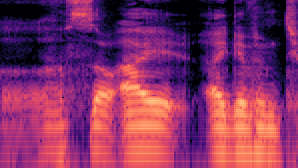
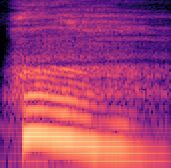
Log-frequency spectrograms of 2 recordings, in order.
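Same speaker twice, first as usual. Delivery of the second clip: exhausted sigh; 5 semitones higher than usual. Real, not acted. Recalling three hours of losing, big weary sigh. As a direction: let out a big drawn-out sigh. Worn out recalling the long session.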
